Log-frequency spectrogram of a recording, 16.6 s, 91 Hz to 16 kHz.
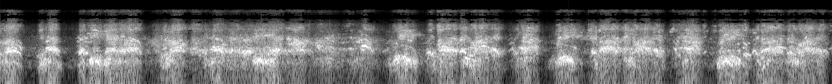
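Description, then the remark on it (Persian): A large crowd of protesters in Syria chants freedom slogans after Friday prayers, in support of protesters in Daraa, in loud, rhythmic bursts of many voices, with short pauses between repeated phrases that rise and fall in unison. “روز جمعه پس از برگزاری نماز جمعه دست کم 7 شهر سوریه از جمله دمشق پایتخت شاهد برگزاری تجمعات اعتراضی مردم بود، تجمعاتی که در آن مردم شعار آزادی سر می‌دادند و از معترضان در شهر درعا حمایت می‌کردند.”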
